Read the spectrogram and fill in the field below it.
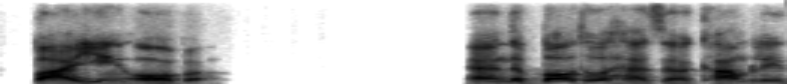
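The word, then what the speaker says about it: Bayan Obo: in the world, the Bayan mine. Actually, Bayan is a Mongolian pronunciation. It means a rich, sacred mountain. Its true pronunciation is like this, Bayin Orb.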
